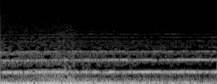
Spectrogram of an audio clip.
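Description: Tense drama-serial background score: a sustained eerie drone of held tones over a low rumble.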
